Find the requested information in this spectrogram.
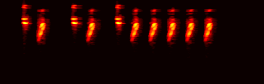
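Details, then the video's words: A European goldfinch song recorded for training juvenile goldfinches: three high, thin paired chirps, then a quick bright run of five twittering notes, against a quiet background. "European Goldfinch Song"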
